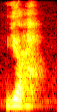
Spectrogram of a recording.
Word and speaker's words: Ja: puede tener varios significados la palabra para Sí en alemán es Ja Y se pronuncia como ya la palabra hebrea ya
